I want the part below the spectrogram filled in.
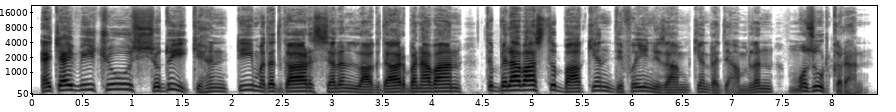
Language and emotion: Kashmiri, neutral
